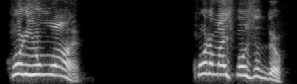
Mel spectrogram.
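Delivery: high exasperated what do you want; exasperated squeak. Real, not acted. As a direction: pitch shoots way up in mock exasperation. Exasperated reply to chat.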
